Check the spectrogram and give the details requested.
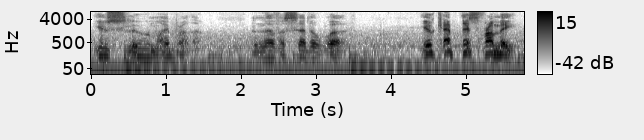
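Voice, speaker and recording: A worn out grieving viking king in a video game, slow gravelly talk, noisy ambience behind. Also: mid-range voice, fairly bright tone. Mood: wounded, brooding. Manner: slow, halting, solemn storytelling delivery. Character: grieving, weary, ailing Viking king, proud and brooding. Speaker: video game character actor. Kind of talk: dramatic game cutscene acting.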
